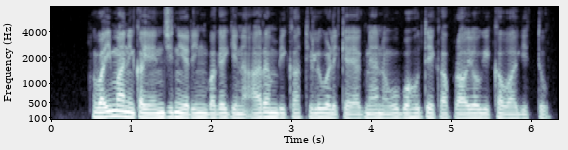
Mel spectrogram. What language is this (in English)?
Kannada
